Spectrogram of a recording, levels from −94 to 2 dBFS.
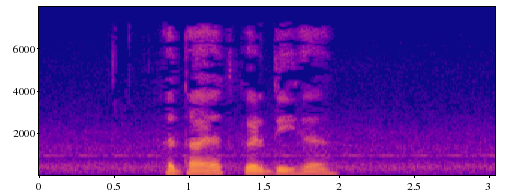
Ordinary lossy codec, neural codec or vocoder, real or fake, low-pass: MP3, 32 kbps; none; real; 7.2 kHz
